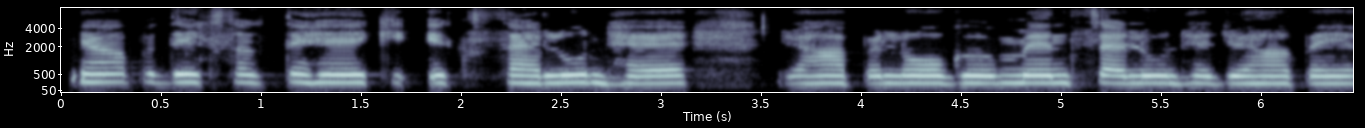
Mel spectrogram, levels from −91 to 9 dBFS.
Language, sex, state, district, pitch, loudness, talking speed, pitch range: Hindi, female, Uttar Pradesh, Deoria, 230 Hz, -15 LUFS, 175 wpm, 225-245 Hz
